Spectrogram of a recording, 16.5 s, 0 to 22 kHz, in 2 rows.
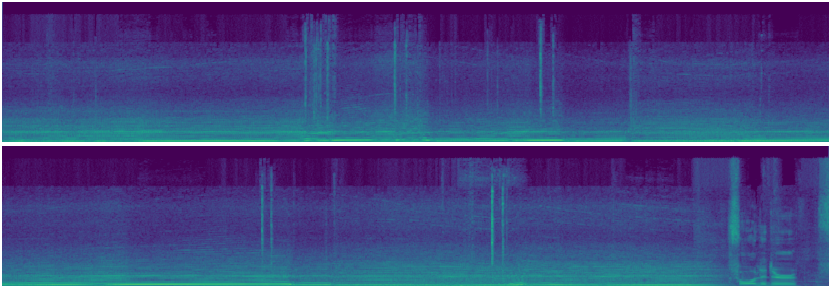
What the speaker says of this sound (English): The Porsche Flat 6, beautiful sound.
